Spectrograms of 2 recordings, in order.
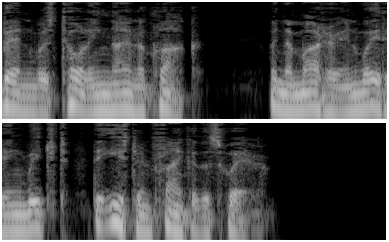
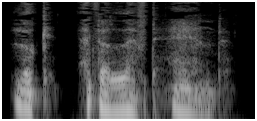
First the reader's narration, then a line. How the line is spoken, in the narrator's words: he said quietly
